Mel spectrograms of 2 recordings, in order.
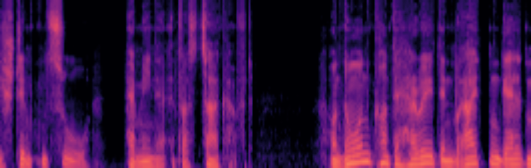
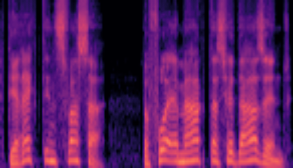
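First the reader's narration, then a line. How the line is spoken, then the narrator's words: Calling back to others. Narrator (German): rief Harry nach hinten den anderen zu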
